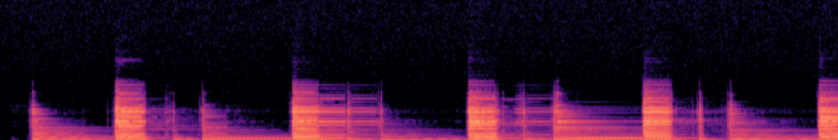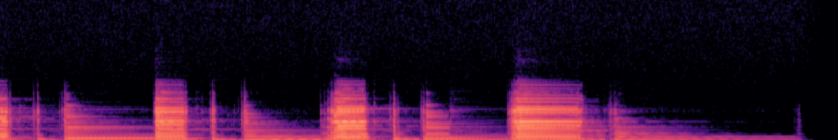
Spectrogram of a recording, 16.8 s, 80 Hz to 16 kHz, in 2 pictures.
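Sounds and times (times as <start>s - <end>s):
clean electric guitar through a Bogner Alchemist amplifier on the neck pickup: 0.3s - 16.5s.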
